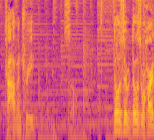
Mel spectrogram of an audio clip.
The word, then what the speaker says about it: Coventry: socket or one socket Coventry this one I hear pronounced in a couple of ways but usually not the British way which is Coventry the place that was bombed during World War II people I have often heard it said is Coventry those are those were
